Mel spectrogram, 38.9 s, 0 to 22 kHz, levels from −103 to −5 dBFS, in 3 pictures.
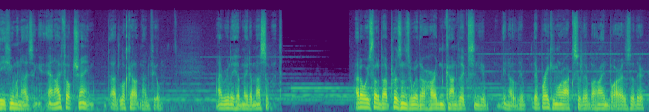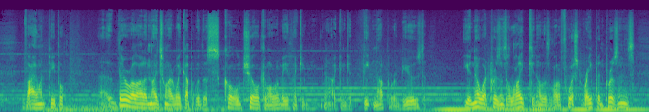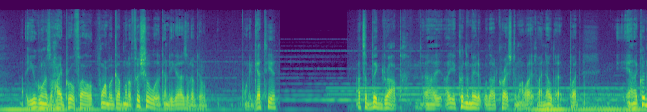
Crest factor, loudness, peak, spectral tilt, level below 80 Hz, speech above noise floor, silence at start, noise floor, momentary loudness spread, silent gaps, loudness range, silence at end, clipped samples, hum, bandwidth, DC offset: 20 dB; -23 LUFS; -2 dBFS; -6.5 dB/octave; -34 dBFS; 27 dB; 0 s; -49 dBFS; 15 LU; none; 6 LU; 0 s; under 0.1%; none; 16 kHz; under 0.1%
